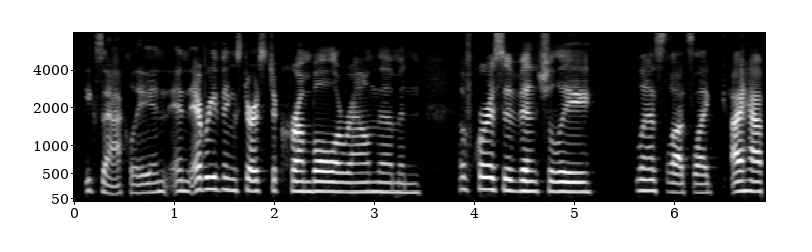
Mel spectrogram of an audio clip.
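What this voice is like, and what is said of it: Usual voice. Nothing is said of it.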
